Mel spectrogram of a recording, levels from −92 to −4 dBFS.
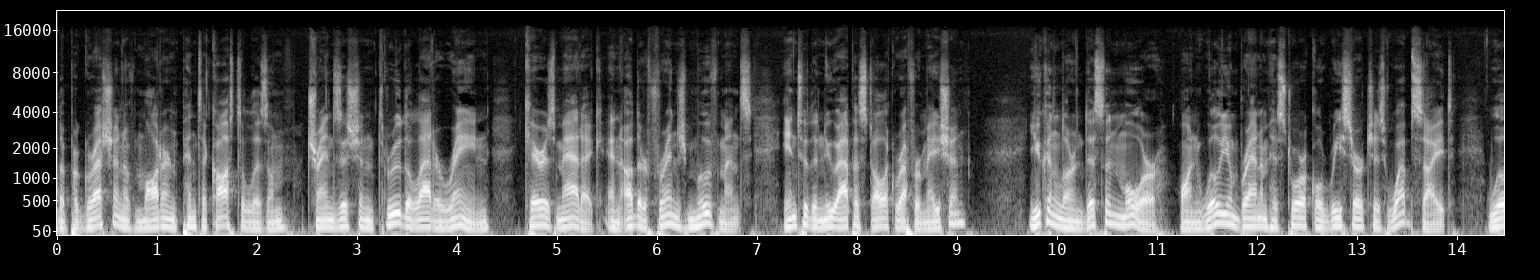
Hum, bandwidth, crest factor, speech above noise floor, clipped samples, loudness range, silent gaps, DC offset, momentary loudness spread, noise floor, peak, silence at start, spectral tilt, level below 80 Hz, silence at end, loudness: none; 11.5 kHz; 10 dB; 31 dB; under 0.1%; 1 LU; none; 0.4%; 6 LU; -42 dBFS; 0 dBFS; 0 s; -6.5 dB/octave; -24 dBFS; 0 s; -12 LUFS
